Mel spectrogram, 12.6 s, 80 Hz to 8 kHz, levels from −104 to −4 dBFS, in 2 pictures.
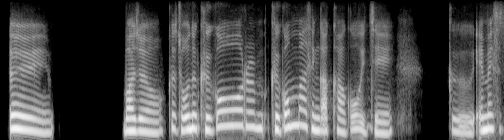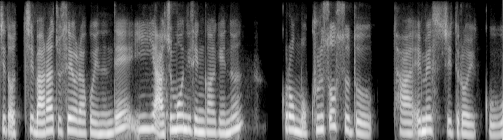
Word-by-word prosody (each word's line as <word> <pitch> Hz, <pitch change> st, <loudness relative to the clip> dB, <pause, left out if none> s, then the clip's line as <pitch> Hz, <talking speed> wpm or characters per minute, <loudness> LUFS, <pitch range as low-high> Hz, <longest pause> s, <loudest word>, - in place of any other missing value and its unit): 예. 225 Hz, -6 st, +5 dB, 0.9 s
맞아요. 215 Hz, -3 st, +2 dB
그래서 255 Hz, -3 st, -5 dB
저는 250 Hz, +1 st, +6 dB
그거를 285 Hz, +3 st, +1 dB
그것만 285 Hz, +6 st, +2 dB
생각하고 210 Hz, -, -1 dB
이제 180 Hz, -, -4 dB, 0.7 s
그 95 Hz, -3 st, -5 dB
"MSG 245 Hz, 0 st, +1 dB
넣지 225 Hz, +4 st, -4 dB
말아주세요."라고 200 Hz, -1 st, +1 dB
했는데 185 Hz, +10 st, 0 dB
이 245 Hz, +1 st, -1 dB
아주머니 235 Hz, +7 st, +3 dB
생각에는 200 Hz, -, 0 dB, 0.4 s
'그럼 240 Hz, -4 st, +1 dB
뭐 -, -, -2 dB
굴소스도 230 Hz, -, -3 dB, 0.2 s
다 185 Hz, -2 st, -4 dB
MSG 210 Hz, 0 st, -1 dB
들어 175 Hz, -3 st, -3 dB
있고 160 Hz, 0 st, -8 dB
220 Hz, 290 characters per minute, -19 LUFS, 185-245 Hz, 0.9 s, 저는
